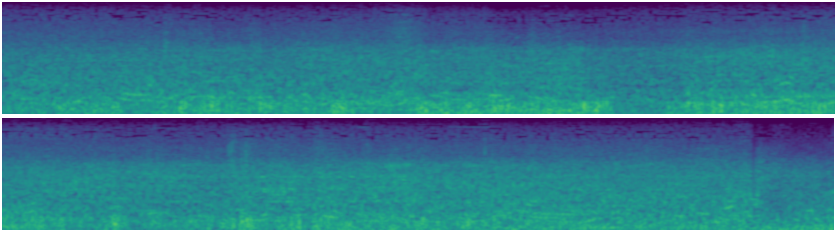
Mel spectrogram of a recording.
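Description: Steady wind noise on the microphone over indistinct voices of people talking.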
